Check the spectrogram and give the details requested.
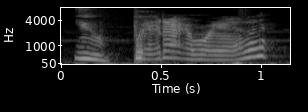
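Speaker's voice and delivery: high squeaky gremlin voice. Acted. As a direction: chirp it like a little gremlin. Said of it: "little gremlin voice".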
